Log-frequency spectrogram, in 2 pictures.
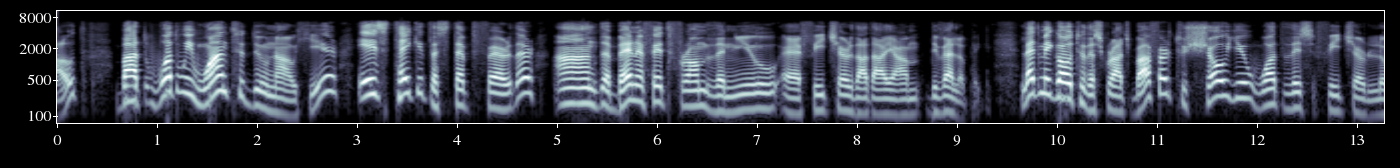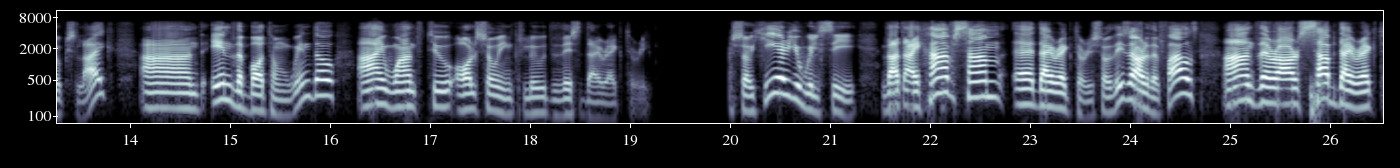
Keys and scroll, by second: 10.2 Down, 11.3 Down, 15.4 Down, 15.5 Down, 15.8 Down, 16.2 Down, 16.5 Up, 18.1 Page_Up, 18.7 g, 19.3 Up, 19.5 Up, 19.8 Up, 20.2 Down, 20.3 Down, 20.6 Down, 20.8 Down, 21.0 Up, 21.2 Up, 21.4 Up, 21.5 Up, 21.8 Down, 22.0 Down, 22.3 Down, 22.5 Down, 22.6 Down, 22.8 Down, 23.0 Down, 23.2 Down, 23.6 Up, 23.7 Up, 23.9 Up, 24.0 Up, 24.2 Up, 24.7 Up, 24.7 Up, 24.8 Up, 25.0 Up, 25.4 Up, 25.7 Down, 25.9 Down, 26.1 Down.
